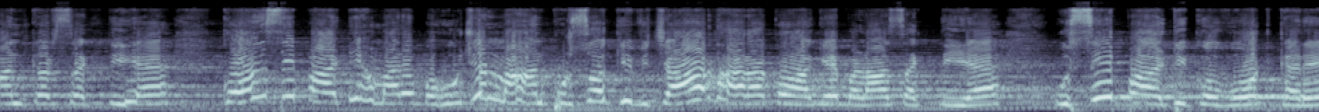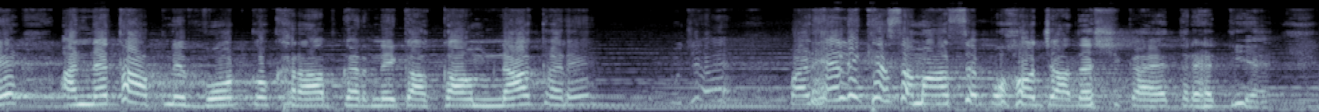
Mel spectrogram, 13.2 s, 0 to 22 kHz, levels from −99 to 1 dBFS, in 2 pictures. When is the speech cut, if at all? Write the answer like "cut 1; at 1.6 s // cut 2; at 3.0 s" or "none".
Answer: cut 1; at 9.8 s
